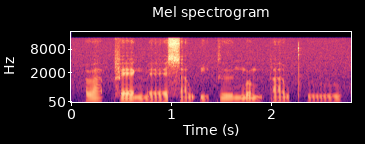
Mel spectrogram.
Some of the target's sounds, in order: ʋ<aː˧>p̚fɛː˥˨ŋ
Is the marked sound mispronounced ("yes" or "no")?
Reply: yes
